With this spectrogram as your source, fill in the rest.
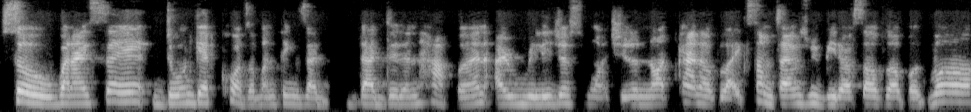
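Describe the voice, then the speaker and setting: Delivered at a fairly quick pace with fairly even intonation, this voice carries a strong Trinidadian accent. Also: woman. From Trinidad, south. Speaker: makeup artist and content creator. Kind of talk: panel discussion.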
